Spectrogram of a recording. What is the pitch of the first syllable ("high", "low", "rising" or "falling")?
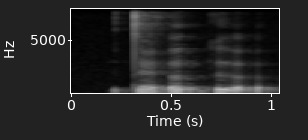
low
